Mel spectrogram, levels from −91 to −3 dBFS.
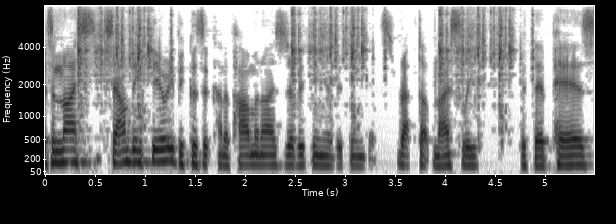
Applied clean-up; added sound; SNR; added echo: classical method spectral subtraction.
